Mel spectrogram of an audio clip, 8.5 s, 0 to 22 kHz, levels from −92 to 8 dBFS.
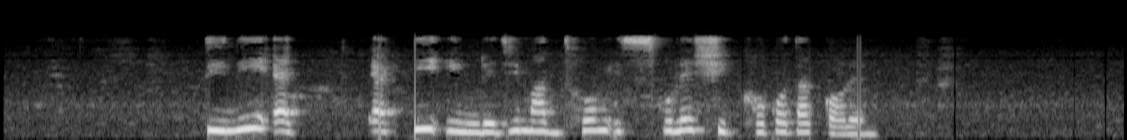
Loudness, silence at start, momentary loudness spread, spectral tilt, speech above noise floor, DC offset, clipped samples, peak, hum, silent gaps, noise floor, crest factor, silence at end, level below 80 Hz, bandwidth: -14 LUFS; 1.55 s; 8 LU; -4 dB/octave; 41 dB; under 0.1%; under 0.1%; -2 dBFS; none; none; -55 dBFS; 14 dB; 1.9 s; -58 dBFS; 7.6 kHz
